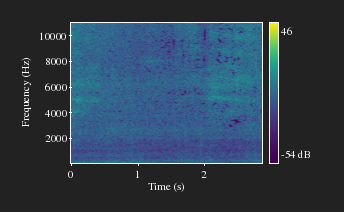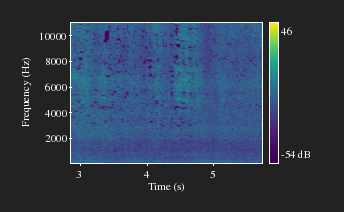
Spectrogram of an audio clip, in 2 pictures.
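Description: Passenger coaches rumble and clatter over the rails at speed.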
